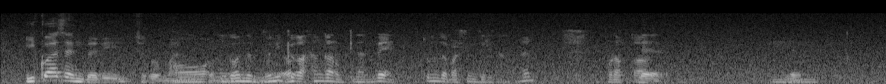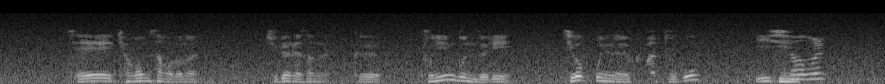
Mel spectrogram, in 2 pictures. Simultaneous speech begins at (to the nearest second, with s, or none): 2 s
